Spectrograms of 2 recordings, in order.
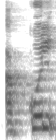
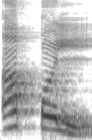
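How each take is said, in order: First: The consonant is a plain front 'k' sound. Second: The consonant is a deep back 'q' sound. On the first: The speaker calls it wrong. "അക്കുൽ എന്ന് ഓതരുത്" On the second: The speaker calls it right. "അഖുൽ ഖാഫാണ്"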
